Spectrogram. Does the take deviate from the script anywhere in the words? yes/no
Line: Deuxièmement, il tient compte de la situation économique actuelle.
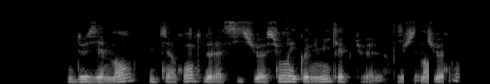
yes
